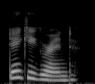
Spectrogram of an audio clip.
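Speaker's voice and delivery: plain reading voice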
